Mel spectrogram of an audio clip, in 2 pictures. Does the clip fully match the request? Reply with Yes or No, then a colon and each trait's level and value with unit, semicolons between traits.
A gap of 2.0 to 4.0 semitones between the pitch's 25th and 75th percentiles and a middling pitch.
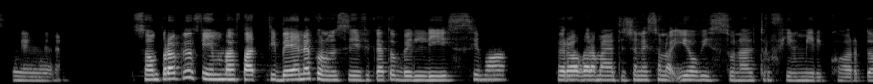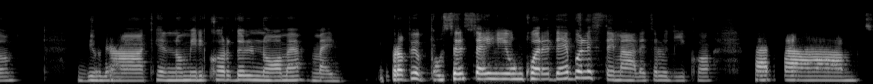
No: average, 2.9 semitones; high, 200 Hz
